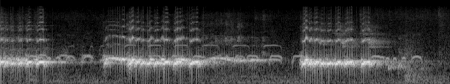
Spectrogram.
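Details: Local Indonesian zebra doves, male and female answering each other, kept as a lure for other doves: loud, rolling, warbled cooing notes in three bursts, each one to two seconds long, with brief pauses between.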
